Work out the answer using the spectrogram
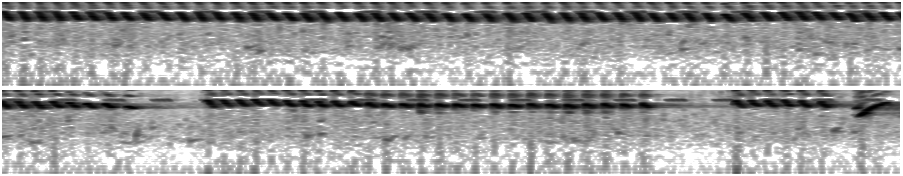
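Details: White-rumped shama song played as therapy for a stressed caged bird: long rapid trill of repeated high notes, then broken phrases of fast buzzy notes with brief pauses.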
